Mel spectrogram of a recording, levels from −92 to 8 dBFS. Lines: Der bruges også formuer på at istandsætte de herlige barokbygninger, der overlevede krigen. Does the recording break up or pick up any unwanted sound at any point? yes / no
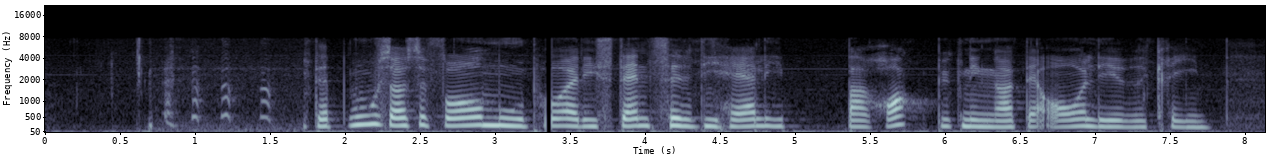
yes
